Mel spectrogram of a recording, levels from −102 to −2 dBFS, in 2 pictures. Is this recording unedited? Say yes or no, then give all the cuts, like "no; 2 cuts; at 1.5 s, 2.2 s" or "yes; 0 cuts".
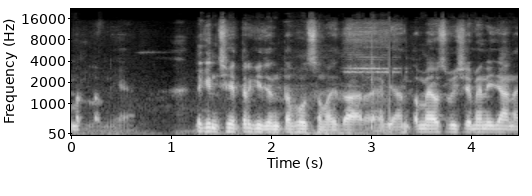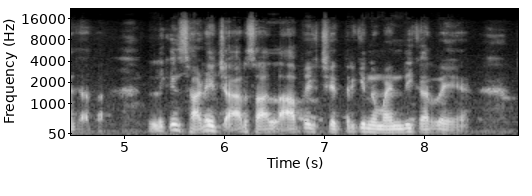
no; 1 cut; at 3.2 s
